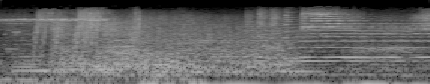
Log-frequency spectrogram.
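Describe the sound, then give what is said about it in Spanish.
Starfighter firing at an enemy fighter during a space dogfight: loud, dense blasts and crashing bursts with swooshing noise over a constant roar, continuous throughout. “Luke se pone a la cola del caza que persigue a Bib. Lo encuadra en su pantalla y dispara.”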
